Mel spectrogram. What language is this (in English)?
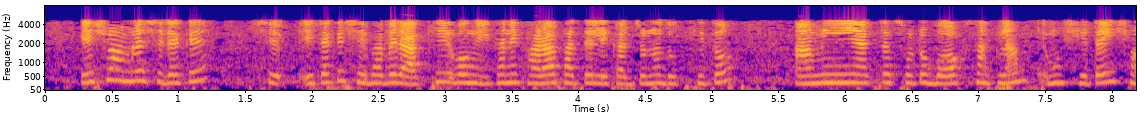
Bangla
